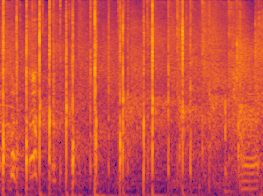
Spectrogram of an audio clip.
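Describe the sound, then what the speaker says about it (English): A studio audience at a comedy show gives a brief round of applause, scattered claps at moderate level trailing off with faint talk near the end. "Now the round of applause."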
